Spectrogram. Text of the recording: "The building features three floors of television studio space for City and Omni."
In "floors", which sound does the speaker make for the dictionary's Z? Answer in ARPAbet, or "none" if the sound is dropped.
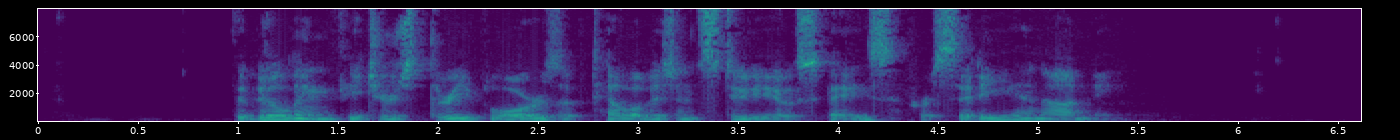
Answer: Z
